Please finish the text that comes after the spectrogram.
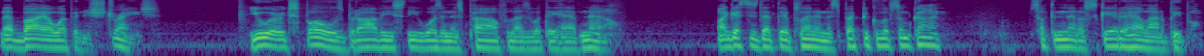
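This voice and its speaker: An actor playing a wary male intelligence operative with a husky voice in a game cutscene. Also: low voice, normal speed. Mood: pensive, wary. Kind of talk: restrained cinematic game acting.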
